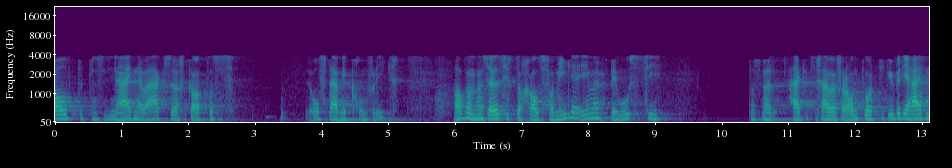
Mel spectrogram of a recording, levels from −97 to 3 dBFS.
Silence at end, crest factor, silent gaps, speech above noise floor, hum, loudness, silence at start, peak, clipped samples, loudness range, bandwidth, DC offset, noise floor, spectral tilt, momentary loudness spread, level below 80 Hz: 0 s; 22 dB; none; 45 dB; none; -43 LUFS; 0 s; -22 dBFS; under 0.1%; 7 LU; 4 kHz; under 0.1%; -88 dBFS; -5.5 dB/octave; 16 LU; -84 dBFS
